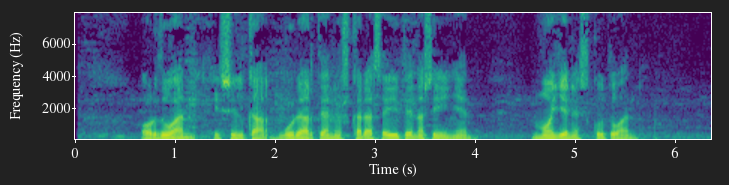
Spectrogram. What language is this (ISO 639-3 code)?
eus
